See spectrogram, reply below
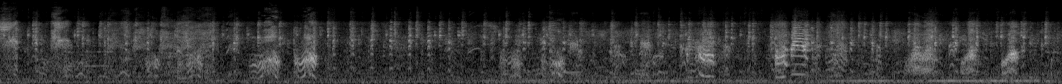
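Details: Three little egret chicks at their nest pecking at their mother to be fed: harsh, rasping chatter in rapid irregular bursts, some louder squawks near the end, over a constant hiss of background noise.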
